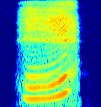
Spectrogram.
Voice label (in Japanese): "えー", kawaii voice; ASMR; 色々なワンショット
